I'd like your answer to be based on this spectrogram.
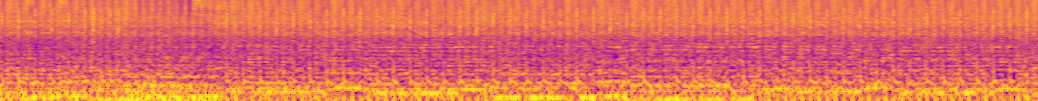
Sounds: Dubstep, Music

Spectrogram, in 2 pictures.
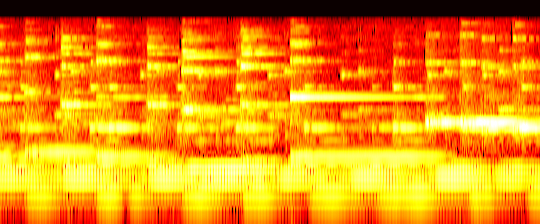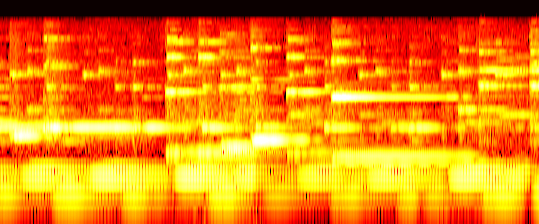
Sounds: Music

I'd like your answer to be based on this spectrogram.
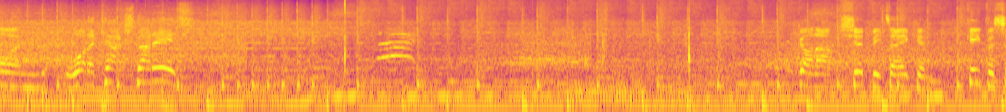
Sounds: Music, Speech

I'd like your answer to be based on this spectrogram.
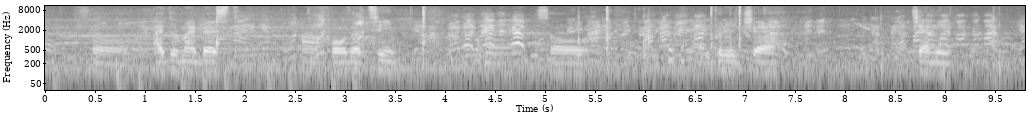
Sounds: Speech, outside, urban or man-made, Music

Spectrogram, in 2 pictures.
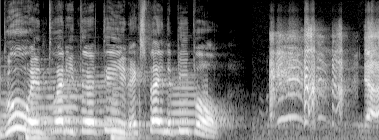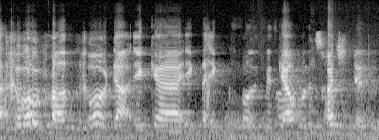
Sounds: Conversation, Speech, Music

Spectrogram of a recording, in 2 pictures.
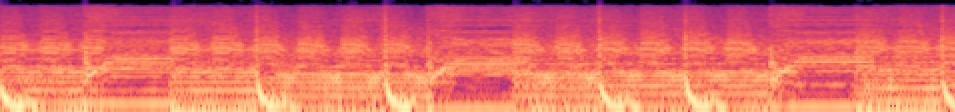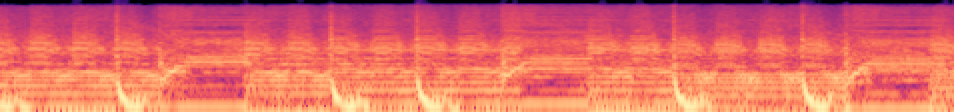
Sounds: Electronic music, Music, Dubstep

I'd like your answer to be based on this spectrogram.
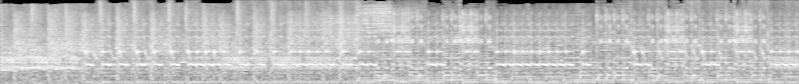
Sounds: Music, Techno

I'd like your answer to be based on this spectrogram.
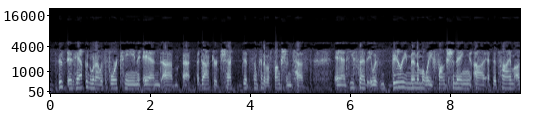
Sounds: Speech

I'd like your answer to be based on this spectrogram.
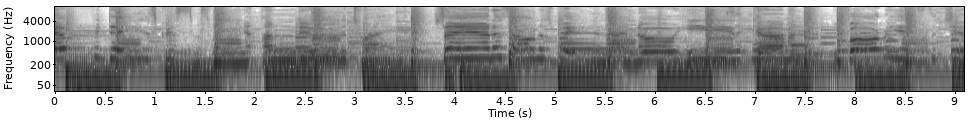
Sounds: Reggae, Music

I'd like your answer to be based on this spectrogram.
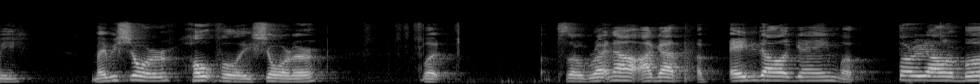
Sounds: Speech, inside a small room

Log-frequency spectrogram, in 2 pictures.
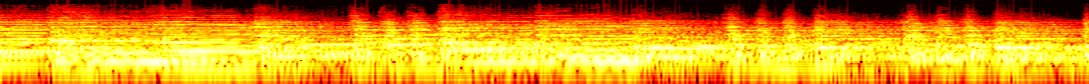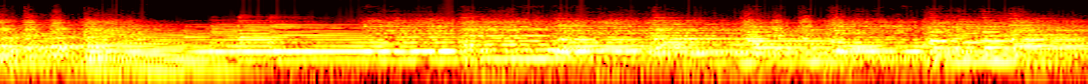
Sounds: Musical instrument, Orchestra, Bowed string instrument, Piano, Music, Violin, Cello

